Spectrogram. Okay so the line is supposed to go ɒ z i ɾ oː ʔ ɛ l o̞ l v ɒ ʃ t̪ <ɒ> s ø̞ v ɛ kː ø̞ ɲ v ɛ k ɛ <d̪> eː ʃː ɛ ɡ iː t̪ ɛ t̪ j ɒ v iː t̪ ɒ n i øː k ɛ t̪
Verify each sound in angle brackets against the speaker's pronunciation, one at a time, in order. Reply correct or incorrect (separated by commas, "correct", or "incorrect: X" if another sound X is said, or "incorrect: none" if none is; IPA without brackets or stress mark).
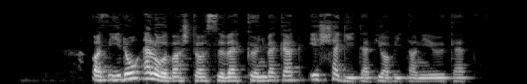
incorrect: ɒː, incorrect: t̪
